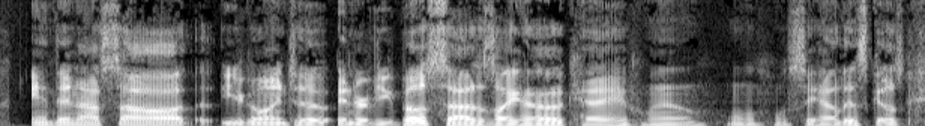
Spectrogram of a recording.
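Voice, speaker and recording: With a Southern accent, a man talks at a moderate pace with hardly any pauses. His tone is bright and sharp, at a medium pitch with ordinary variation. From US South. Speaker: podcast host. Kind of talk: casual interview chat.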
